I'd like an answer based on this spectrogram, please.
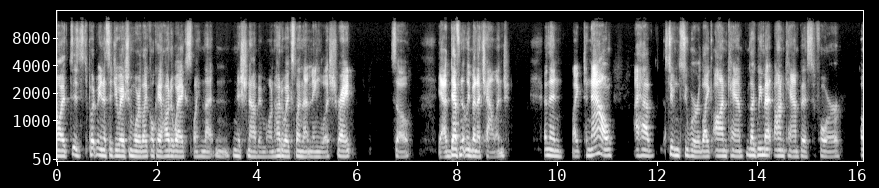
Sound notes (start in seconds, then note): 4.3 speaking in a foreign language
